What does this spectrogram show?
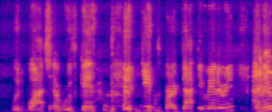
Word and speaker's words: Ginsburg: I want to make sure I pronounce it correctly. Ginsburg, yes.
